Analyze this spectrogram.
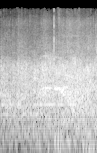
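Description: Steady, dense audience applause for the president, a continuous wash of many hands clapping at an even, fairly loud level without any clear individual voices.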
